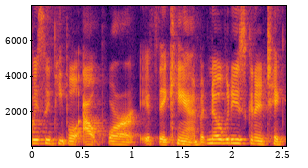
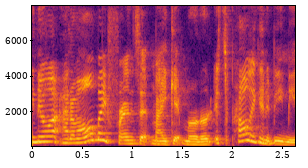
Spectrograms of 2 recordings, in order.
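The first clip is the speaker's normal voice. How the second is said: ordinary delivery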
